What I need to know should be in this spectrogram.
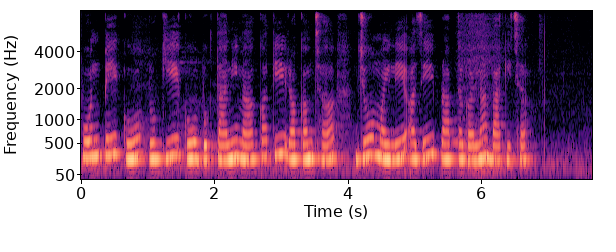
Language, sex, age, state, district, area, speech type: Nepali, female, 30-45, West Bengal, Darjeeling, rural, read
